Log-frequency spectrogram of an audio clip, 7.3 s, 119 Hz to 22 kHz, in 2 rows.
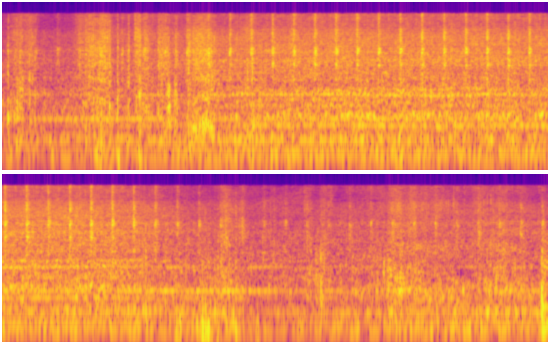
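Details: Lada Priora, warm idle: a sharp metallic tapping repeating quickly. It appeared after a −40° start and knocks only hot, not cold. New INA lifters and camshafts didn't help; alternator, pump and bearings were ruled out. It runs smooth with good oil pressure; owner suspects a piston.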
